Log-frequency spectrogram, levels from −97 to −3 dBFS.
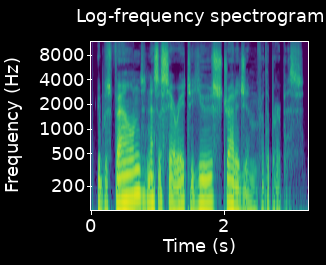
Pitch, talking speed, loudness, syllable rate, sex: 115 Hz, 185 wpm, -19 LUFS, 5.9 syllables/s, male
